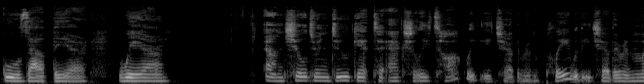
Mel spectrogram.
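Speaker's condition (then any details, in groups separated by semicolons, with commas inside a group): No condition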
